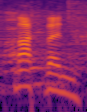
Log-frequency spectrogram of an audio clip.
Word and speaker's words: Matwin: Matwin. It will be pronounced Matwin, the Łukasz Matwin.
